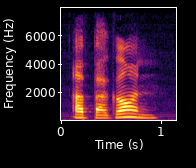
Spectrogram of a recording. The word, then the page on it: apagon: spanish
